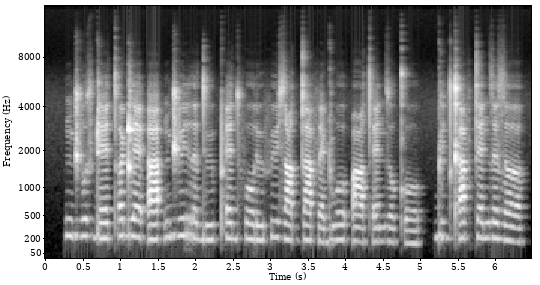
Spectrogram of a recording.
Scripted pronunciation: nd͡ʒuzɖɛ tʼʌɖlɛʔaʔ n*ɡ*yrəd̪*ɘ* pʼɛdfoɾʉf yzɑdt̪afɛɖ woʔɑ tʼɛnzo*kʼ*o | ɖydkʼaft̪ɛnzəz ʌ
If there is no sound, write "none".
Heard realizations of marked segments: d͡ʒ, ʉ, kʼ

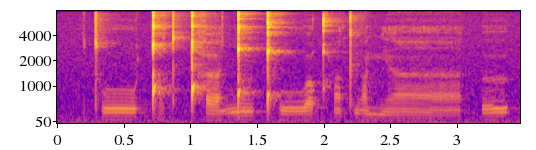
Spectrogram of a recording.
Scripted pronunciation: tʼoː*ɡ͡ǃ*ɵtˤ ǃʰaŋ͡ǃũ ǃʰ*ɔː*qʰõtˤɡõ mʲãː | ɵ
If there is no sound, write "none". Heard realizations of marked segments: ɡ͡ǃ, oː

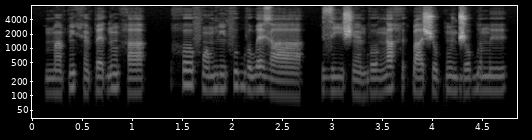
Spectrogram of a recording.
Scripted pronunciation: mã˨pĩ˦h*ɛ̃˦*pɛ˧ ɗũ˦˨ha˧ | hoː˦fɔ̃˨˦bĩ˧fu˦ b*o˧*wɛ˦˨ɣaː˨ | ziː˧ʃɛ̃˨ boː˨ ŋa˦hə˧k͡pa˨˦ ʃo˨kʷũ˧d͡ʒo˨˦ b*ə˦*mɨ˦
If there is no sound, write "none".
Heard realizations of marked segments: ɛ̃˨, o˧, ə˦

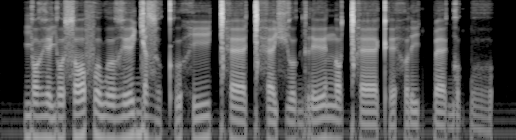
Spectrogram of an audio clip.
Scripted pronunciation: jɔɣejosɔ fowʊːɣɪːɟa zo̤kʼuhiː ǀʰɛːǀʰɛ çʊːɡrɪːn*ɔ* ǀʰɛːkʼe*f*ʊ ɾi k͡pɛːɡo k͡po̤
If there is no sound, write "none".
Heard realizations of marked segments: ɔ, h

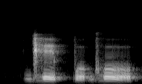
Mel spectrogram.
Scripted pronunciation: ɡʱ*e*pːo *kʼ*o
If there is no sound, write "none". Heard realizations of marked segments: e, ɡʱ

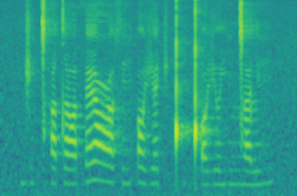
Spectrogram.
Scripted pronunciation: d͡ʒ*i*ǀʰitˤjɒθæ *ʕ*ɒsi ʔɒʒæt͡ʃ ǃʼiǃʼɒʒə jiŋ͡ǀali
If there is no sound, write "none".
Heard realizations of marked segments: i, ʕ

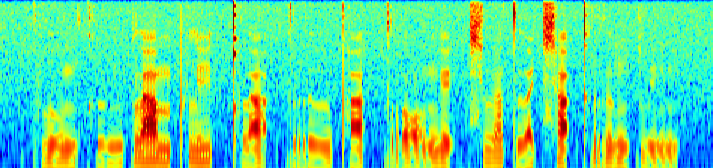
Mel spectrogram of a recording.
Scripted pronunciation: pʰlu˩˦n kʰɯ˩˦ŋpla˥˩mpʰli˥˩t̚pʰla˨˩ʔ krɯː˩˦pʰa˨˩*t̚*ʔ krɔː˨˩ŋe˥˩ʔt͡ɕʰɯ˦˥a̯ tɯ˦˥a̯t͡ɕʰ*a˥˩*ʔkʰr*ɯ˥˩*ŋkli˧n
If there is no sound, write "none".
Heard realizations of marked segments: none, a˥˩, ɯ˥˩

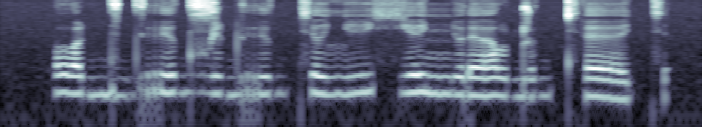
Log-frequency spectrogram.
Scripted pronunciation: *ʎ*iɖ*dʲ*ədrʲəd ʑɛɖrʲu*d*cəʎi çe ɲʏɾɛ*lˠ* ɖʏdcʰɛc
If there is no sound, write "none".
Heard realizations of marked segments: lˠ, dʲ, d, lˠ

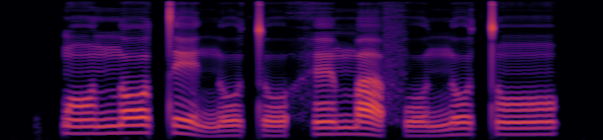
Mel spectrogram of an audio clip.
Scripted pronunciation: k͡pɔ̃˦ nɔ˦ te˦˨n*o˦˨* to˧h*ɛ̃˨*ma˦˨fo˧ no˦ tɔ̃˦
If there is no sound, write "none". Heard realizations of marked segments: o˧, ɛ̃˦

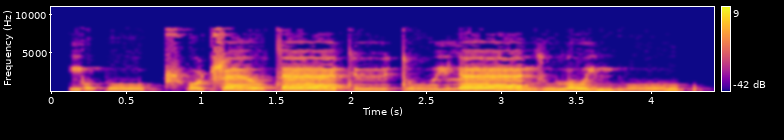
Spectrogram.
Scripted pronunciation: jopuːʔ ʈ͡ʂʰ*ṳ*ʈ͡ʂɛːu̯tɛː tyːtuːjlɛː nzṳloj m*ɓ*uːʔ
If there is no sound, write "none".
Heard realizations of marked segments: u, b

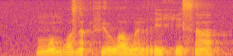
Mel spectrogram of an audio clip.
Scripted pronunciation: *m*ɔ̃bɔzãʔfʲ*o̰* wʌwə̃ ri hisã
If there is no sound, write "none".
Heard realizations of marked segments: m, o

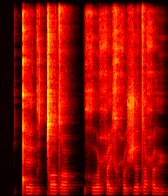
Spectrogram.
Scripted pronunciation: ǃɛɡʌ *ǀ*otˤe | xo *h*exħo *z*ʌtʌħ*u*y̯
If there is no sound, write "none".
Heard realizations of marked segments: ǀ, ħ, ʃ, ɯ

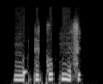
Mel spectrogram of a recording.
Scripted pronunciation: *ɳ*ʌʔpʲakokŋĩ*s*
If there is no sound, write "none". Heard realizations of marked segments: ŋ, s

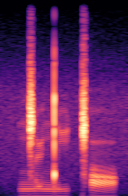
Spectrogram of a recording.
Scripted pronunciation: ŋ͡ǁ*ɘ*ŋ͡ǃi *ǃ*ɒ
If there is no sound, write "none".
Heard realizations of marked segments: ɘ, ǁ

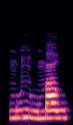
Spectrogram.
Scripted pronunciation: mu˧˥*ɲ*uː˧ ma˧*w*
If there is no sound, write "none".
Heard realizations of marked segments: ɲ, w

